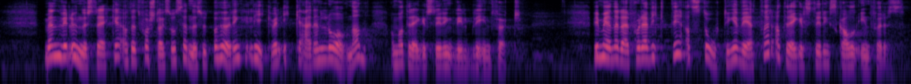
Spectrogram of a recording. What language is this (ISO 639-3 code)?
nor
